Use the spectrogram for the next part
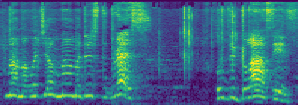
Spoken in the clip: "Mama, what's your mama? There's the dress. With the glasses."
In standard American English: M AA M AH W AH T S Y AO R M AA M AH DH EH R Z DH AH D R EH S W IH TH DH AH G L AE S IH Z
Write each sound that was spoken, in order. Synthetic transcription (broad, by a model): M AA M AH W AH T Y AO M AA M AH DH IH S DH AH D R EH S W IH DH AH G L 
